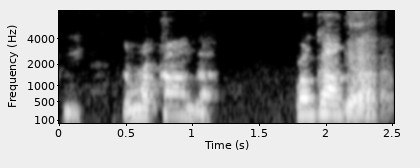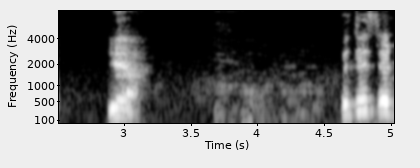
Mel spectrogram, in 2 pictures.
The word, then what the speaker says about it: Ronkonkoma: Ronkonkoma.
